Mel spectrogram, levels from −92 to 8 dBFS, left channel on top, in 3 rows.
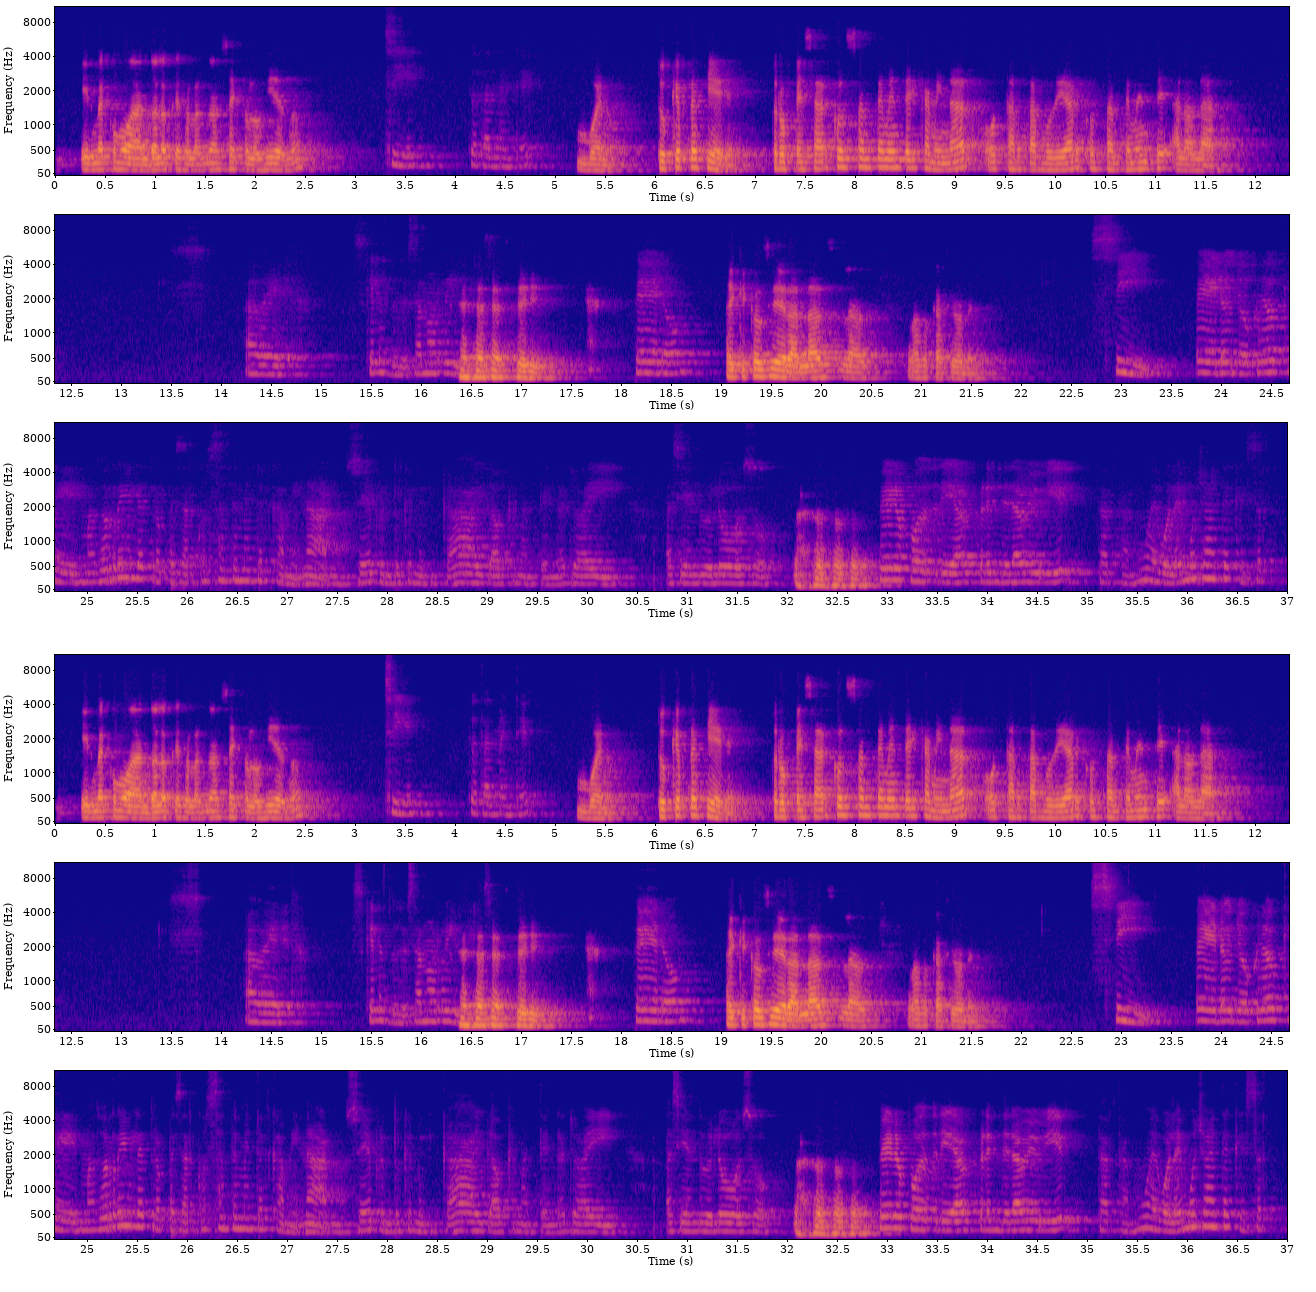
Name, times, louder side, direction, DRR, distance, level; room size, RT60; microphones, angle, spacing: voice 1, 0.3-2.5 5.2-5.6 6.0-6.8 7.2-11.6 16.4-17.3 17.7-17.8 19.0-20.5 20.9-21.6 32.1-32.8, right 1 dB, 15° right, 9 dB, 0.9 m, -25 dB
voice 2, 3.3-3.6 4.1-4.7 13.5-13.8 14.2-14.8 15.4-16.6 18.1-18.7 22.7-23.3 23.7-30.3 30.8-31.8 32.9-34.8 35.1-36.8, right 2 dB, 60° right, 1 dB, 2.0 m, -42 dB
20.5 x 10.5 x 4.8 m, 1.0 s
head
